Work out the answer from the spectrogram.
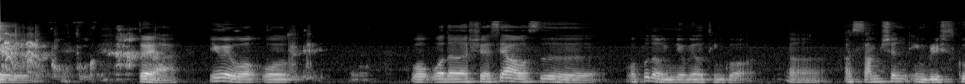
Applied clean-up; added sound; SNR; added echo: none; none; none; none.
